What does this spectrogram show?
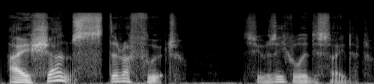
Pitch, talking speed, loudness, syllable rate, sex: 110 Hz, 145 wpm, -17 LUFS, 4.7 syllables/s, male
